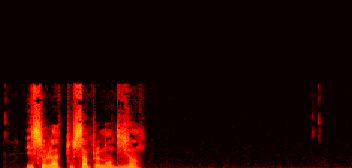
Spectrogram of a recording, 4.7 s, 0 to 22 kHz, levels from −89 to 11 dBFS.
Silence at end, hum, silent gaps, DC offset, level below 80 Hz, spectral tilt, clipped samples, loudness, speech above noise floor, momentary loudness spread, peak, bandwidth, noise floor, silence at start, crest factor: 2.8 s; none; none; under 0.1%; -58 dBFS; -3 dB/octave; under 0.1%; -23 LUFS; 50 dB; 13 LU; -8 dBFS; 11.5 kHz; -75 dBFS; 0.35 s; 22 dB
